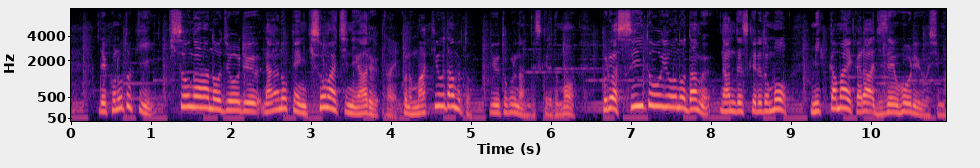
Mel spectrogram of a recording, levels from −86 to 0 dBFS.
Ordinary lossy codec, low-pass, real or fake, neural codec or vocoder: none; none; real; none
